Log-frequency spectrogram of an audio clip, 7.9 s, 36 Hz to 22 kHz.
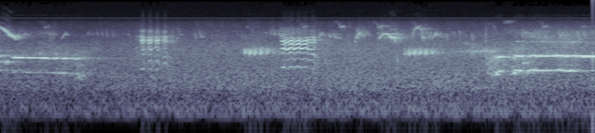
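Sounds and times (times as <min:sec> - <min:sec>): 
roosters crowing in Tomi, northern Miyagi Prefecture, Japan: 0:00.0 - 0:01.3, 0:06.5 - 0:07.9
morning rural outdoor ambience in Tomi, northern Miyagi Prefecture, Japan: 0:00.0 - 0:07.9
wild birds chirping: 0:00.0 - 0:07.9
goats bleating: 0:01.9 - 0:02.4, 0:03.8 - 0:04.3.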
